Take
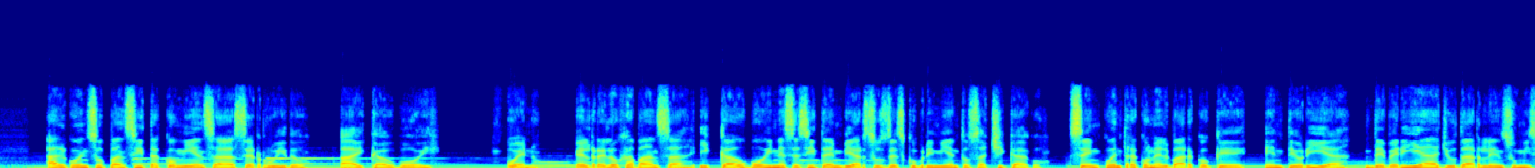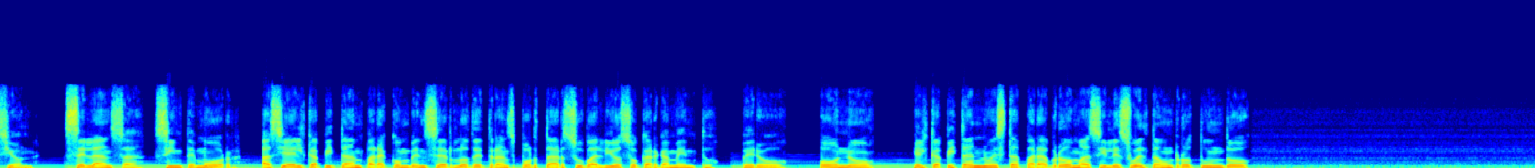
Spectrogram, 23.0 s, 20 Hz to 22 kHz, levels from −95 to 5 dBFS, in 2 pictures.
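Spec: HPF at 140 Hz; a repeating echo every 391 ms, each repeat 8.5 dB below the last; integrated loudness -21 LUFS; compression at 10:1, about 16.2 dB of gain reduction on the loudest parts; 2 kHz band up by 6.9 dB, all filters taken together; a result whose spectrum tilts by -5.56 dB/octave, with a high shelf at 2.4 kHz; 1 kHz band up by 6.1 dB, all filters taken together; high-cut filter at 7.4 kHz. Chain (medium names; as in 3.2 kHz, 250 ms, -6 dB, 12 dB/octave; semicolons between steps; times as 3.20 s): high-pass 140 Hz; low-pass 7.4 kHz; peaking EQ 1 kHz +7 dB; peaking EQ 2 kHz +8.5 dB; treble shelf 2.4 kHz -4.5 dB; compression 10:1, threshold -36 dBFS; feedback delay 391 ms, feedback 38%, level -8.5 dB; trim +19 dB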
